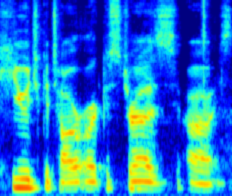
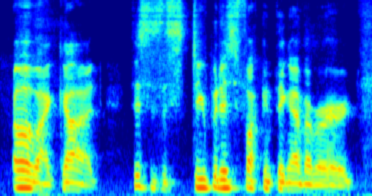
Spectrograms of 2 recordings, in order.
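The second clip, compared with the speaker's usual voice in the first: imitated laughter. Retelling first hearing a record at home: imitating own past laughter. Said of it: "and I just started laughing".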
